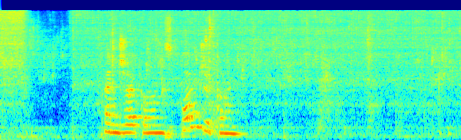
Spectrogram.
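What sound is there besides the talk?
tap water running while rinsing face with sponge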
